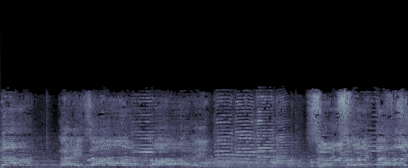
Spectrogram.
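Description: Kashmiri Sufi kalam being performed: a male voice singing long, ornamented melodic lines that glide up and down, with instrumental accompaniment.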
